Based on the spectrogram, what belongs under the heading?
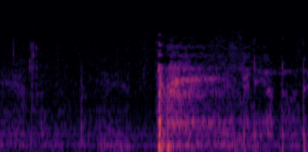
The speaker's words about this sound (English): I actually hear pages turning.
